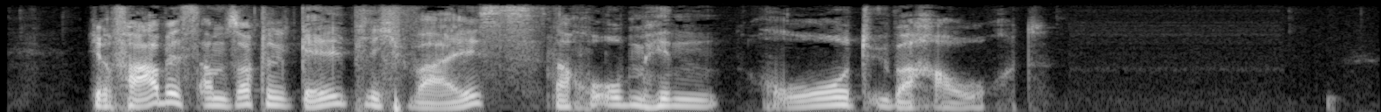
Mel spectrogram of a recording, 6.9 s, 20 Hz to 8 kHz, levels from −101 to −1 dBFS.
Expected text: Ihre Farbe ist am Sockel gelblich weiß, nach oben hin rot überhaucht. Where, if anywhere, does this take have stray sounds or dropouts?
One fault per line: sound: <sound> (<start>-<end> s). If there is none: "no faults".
no faults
